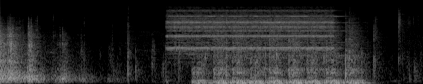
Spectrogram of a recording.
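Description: A sharp bang right at the start, then an electric doorbell buzzer rings once, steadily for nearly two seconds, and cuts off. The ring means someone is at the front door.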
